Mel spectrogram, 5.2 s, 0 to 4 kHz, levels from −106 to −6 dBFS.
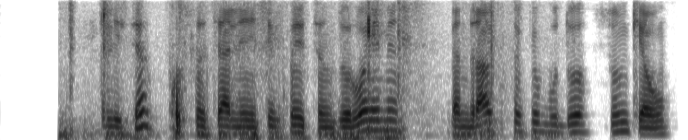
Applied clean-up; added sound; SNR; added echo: neural mask model RNNoise.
